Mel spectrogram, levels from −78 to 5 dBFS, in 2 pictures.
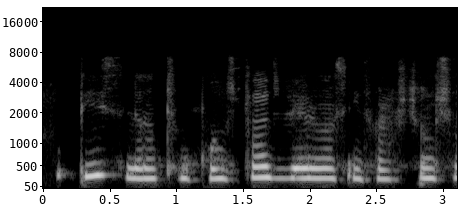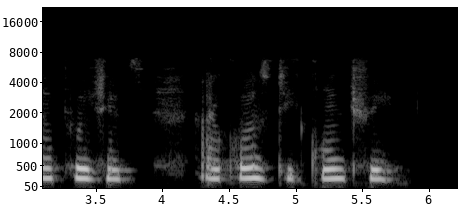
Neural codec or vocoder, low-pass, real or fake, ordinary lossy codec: codec, 44.1 kHz, 1.7 kbps, Pupu-Codec; 7.2 kHz; fake; Opus, 24 kbps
